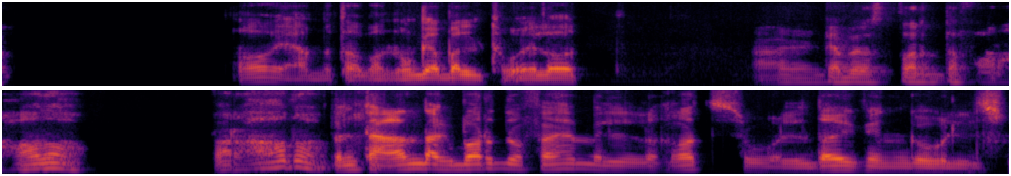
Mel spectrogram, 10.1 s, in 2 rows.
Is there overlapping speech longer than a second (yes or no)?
no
